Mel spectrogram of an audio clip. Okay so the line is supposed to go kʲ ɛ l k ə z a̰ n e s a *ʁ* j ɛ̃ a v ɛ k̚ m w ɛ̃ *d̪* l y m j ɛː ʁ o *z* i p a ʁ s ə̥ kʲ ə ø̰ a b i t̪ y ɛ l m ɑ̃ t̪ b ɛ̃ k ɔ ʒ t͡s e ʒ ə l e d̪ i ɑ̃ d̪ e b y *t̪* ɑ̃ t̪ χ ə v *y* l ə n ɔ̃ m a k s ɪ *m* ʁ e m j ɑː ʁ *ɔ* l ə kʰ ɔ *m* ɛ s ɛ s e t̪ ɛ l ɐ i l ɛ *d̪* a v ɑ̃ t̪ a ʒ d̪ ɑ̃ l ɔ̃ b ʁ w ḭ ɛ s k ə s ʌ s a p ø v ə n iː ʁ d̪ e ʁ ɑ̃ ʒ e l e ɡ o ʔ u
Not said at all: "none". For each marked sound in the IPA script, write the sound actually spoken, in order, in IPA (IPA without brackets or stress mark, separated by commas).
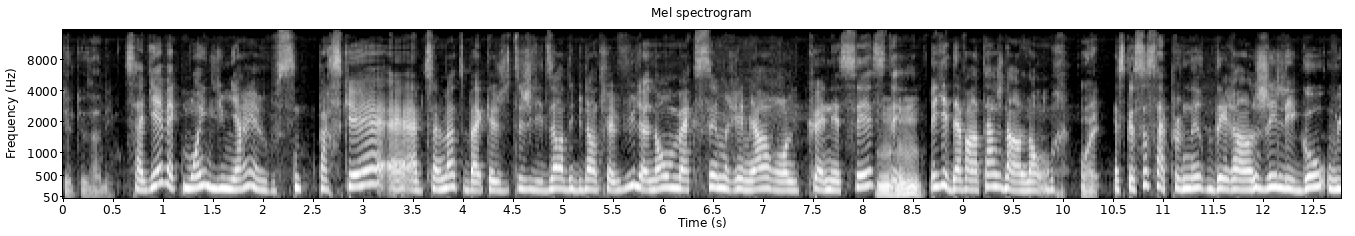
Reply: v, d̪, s, d̪, y, m, ɔ̃, n, d̪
